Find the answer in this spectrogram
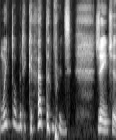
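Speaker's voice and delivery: speaking through laughter. Reacting to the other speaker's point, laughing while talking. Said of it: "eu tô rindo".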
